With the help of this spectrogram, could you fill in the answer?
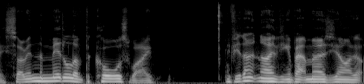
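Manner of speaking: ordinary talk, nothing marked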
